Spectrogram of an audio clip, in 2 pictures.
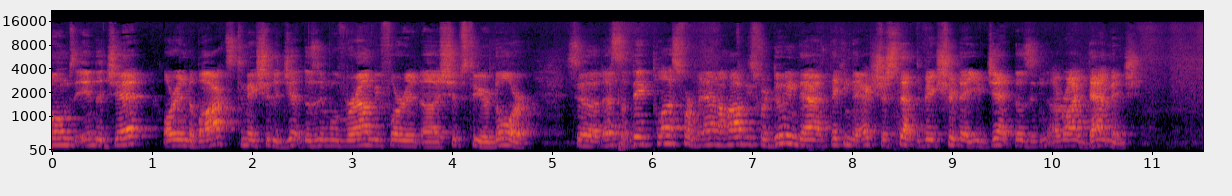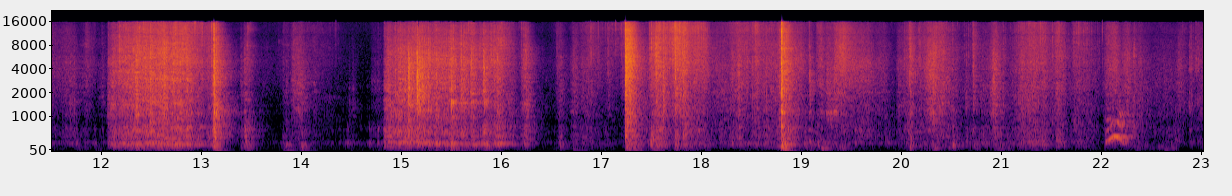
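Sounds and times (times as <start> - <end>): packing foam rustling: 11.3 - 14.2, 14.8 - 23.0.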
